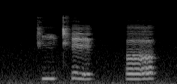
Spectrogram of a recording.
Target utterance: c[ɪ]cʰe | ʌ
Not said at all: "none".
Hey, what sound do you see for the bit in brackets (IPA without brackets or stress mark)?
i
